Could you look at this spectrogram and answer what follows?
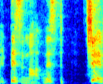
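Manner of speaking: chronic complainer's griping grumble. Retelling how an old coworker complains about the store: imitating Sheila's way of talking. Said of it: "She talks like this".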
